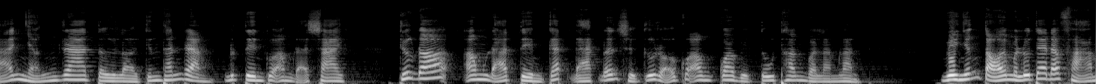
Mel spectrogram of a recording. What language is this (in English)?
Vietnamese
